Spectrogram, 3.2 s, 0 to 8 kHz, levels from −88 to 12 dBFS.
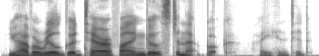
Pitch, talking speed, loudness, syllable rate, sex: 200 Hz, 225 wpm, -14 LUFS, 5.4 syllables/s, female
